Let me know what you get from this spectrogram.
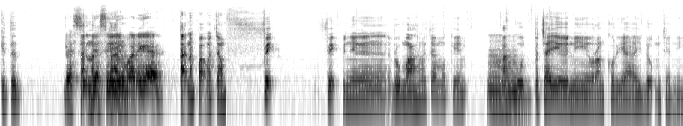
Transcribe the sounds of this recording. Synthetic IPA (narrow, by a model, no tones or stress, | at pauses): kit̪ə | basa̰ʔniasəaɾumaɾikant̪aʔnampa̰ʔmat͡ʃam | fɪk̚ | fɪk̚puɲəɾumahmat͡ʃamoke | akupərt͡ʃajənioɾaŋkoɾeahidʊp̚mʔat͡ʃanḭ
